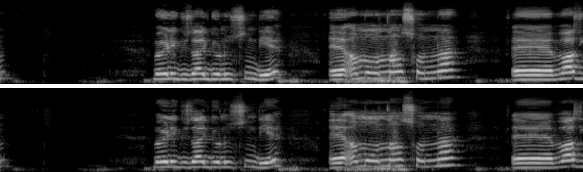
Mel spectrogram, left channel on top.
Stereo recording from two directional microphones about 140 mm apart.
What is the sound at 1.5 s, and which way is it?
Speech, 15° left (ahead or behind).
